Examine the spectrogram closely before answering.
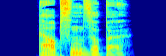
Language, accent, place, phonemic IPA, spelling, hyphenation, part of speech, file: German, Germany, Berlin, /ˈɛrpsənˌzʊpə/, Erbsensuppe, Erb‧sen‧sup‧pe, noun, De-Erbsensuppe.ogg
- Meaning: pea soup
